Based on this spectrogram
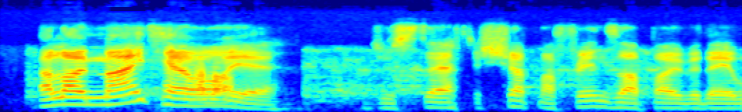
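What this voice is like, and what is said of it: Put-on Australian accent. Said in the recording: “I like the Aussie thing. I haven't had the chance to really properly do the Aussie accent, so I'd like to really give that a shot right now.”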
